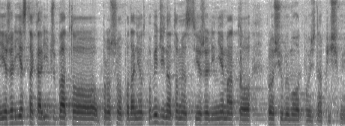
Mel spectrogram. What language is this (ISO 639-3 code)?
pol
